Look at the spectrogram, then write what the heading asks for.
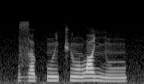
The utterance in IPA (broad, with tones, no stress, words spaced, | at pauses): zɐ˩kʷĩ˩t͡ʃũ˩ lˠɐ˦ɲũ˩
